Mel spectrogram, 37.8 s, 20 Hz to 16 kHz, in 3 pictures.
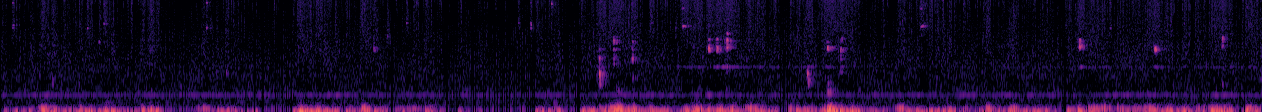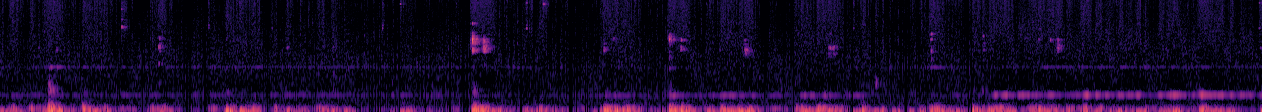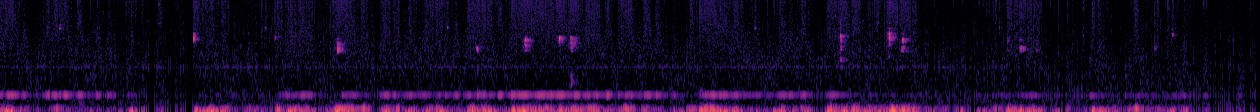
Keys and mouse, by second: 0.2-1.6 drag, 0.5 s, 1.3 middle click, 1.5 g, 2.2 a, 3.7 ctrl+r, 3.9 click, 5.4-9.1 drag, 5.9-8.3 typing, 9.3 click, 10.1 e, 10.7 g, 11.5 r, 11.5-13.1 drag, 12.1 s, 13.9-15.8 right drag, 14.1 s, 14.8-18.3 drag, 14.9 g, 15.4 r, 15.9 e, 16.7-18.3 right drag, 17.4 g, 18.7-23.1 typing, 19.3 click, 19.7 click, 20.7-21.9 drag, 24.7 r, 25.3 click, 25.3 s, 26.1-27.1 middle drag, 27.2 g, 28.0 r, 28.5 g, 30.0 r, 30.4 g, 30.8 click, 30.9 s, 32.3 s, 33.2 click, 33.6 e, 34.2 g, 35.4 r, 36.1-37.8 drag, 36.2 s, 36.9 Tab, 37.5 middle click.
